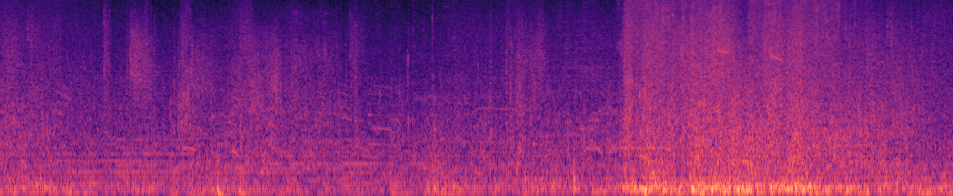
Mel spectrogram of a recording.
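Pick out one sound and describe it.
Cannons fire with loud booming blasts.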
